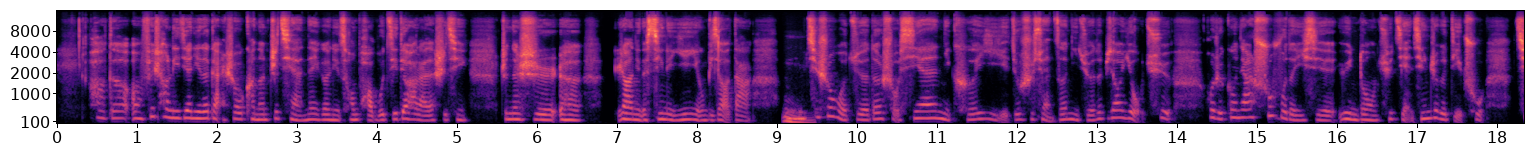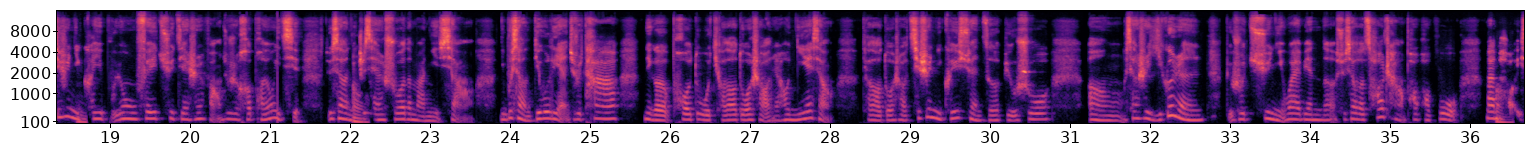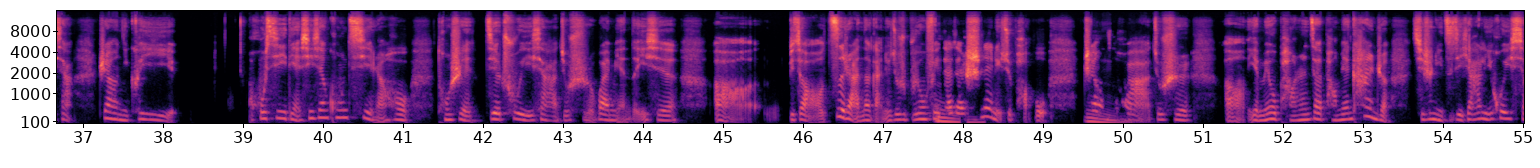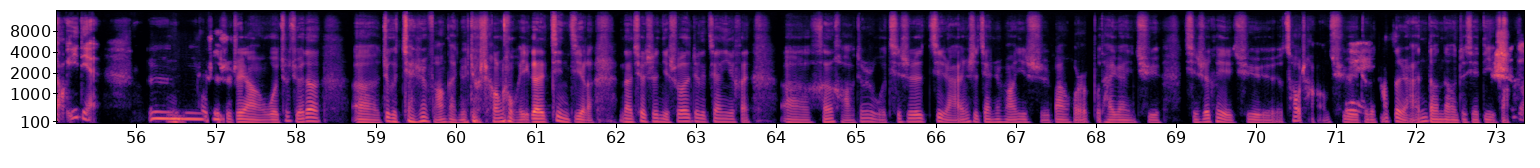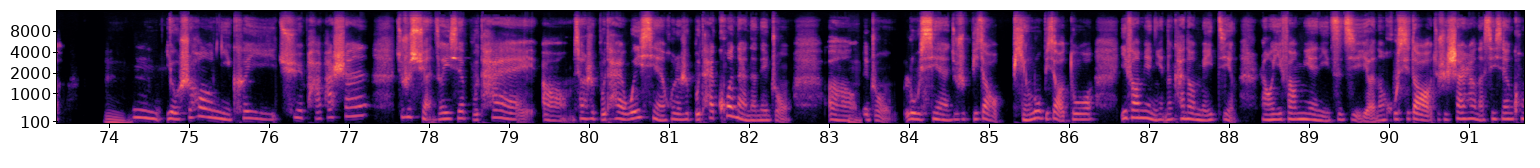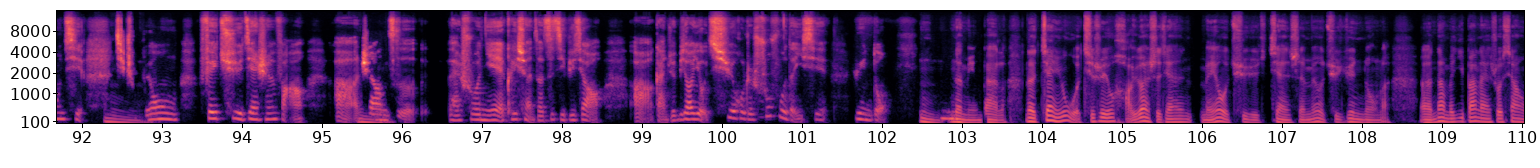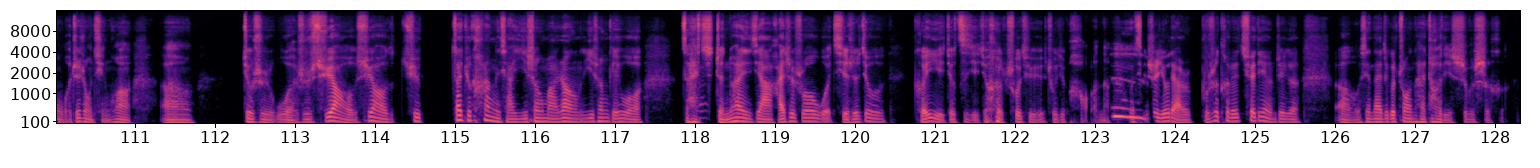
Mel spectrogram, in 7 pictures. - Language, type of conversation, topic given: Chinese, advice, 我害怕开始运动，该如何迈出第一步？
- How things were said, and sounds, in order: chuckle; other background noise; laughing while speaking: "就成了"; tapping; laughing while speaking: "再"; laughing while speaking: "就"; laughing while speaking: "到底"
